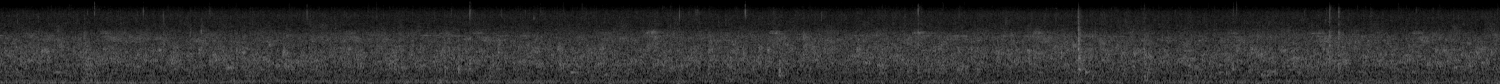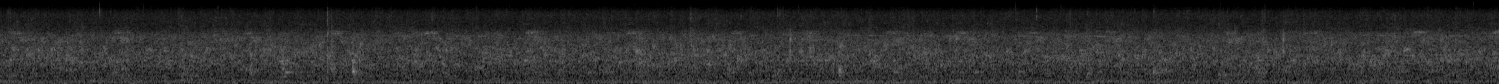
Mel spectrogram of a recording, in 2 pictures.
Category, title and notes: Soundscapes > Urban
2025 04 22 13h07 Gergueil Rain XY
Subject : Garden ambience of rain in Gergueil. Date YMD : 2025 04 22 13h07 Location : Gergueil France. Hardware : Zoom H2n XY mode. Weather : Raining, little to no wind. Processing : Trimmed and Normalized in Audacity.
Zoom, outdoor, Xy, April, raining, cote-dor, Rain, H2n, Gergueil, 2025, ambience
